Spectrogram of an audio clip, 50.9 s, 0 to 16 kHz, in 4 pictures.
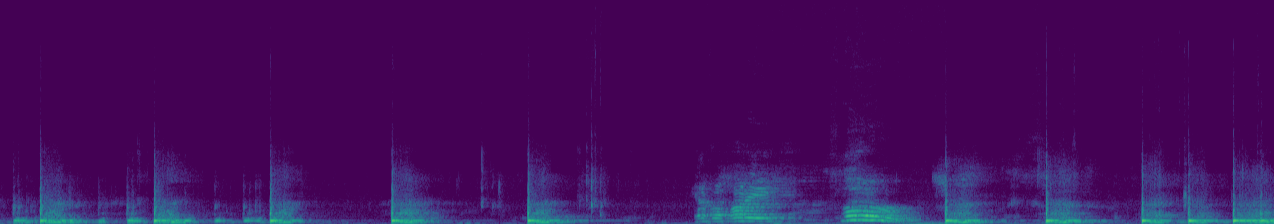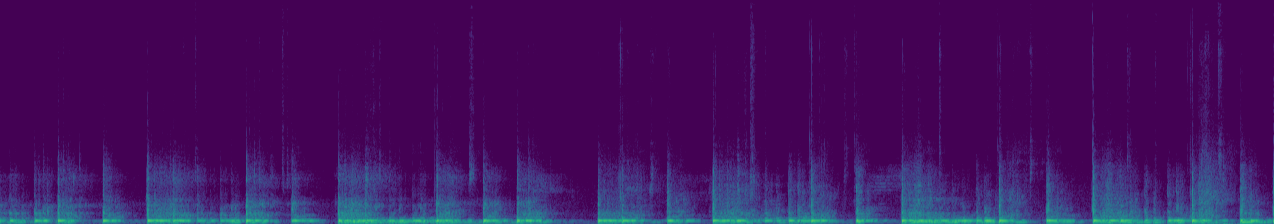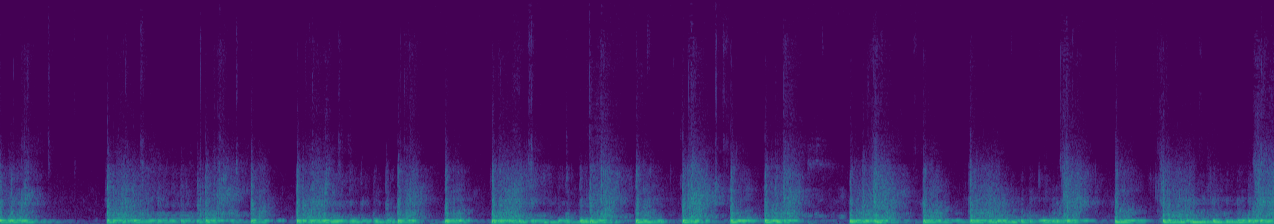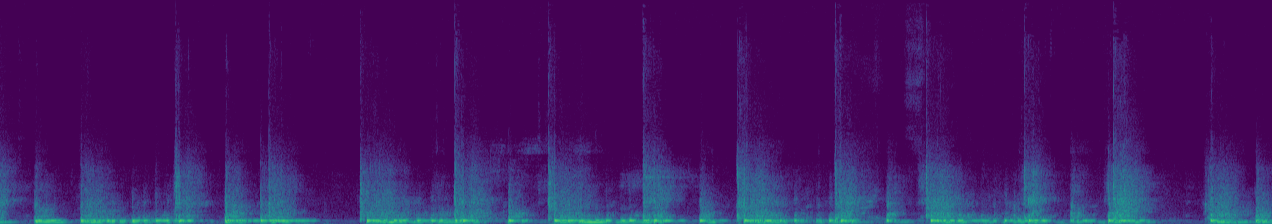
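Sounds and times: military drum rolls: 0:00.0 - 0:03.2, 0:08.5 - 0:50.9.

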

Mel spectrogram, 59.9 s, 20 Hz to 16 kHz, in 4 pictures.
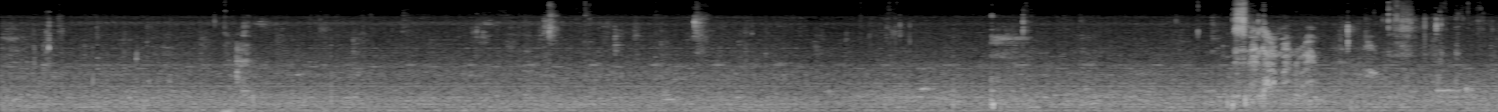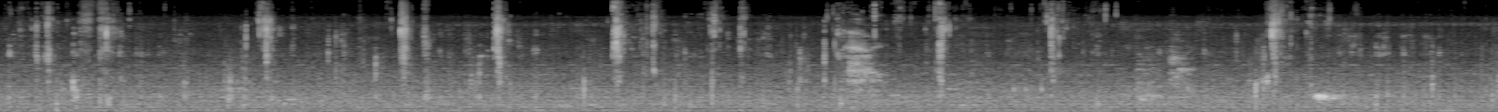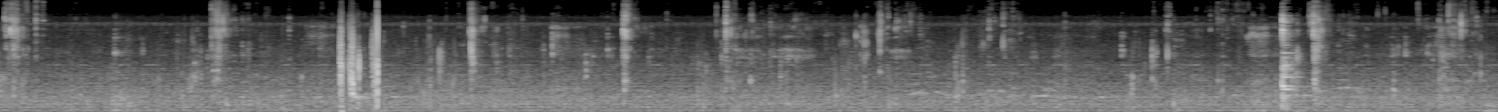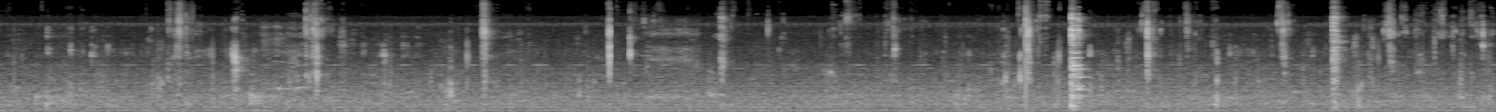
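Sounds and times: wet chewing and slurping: 0:31.1 - 0:32.4, 0:55.0 - 0:59.9.

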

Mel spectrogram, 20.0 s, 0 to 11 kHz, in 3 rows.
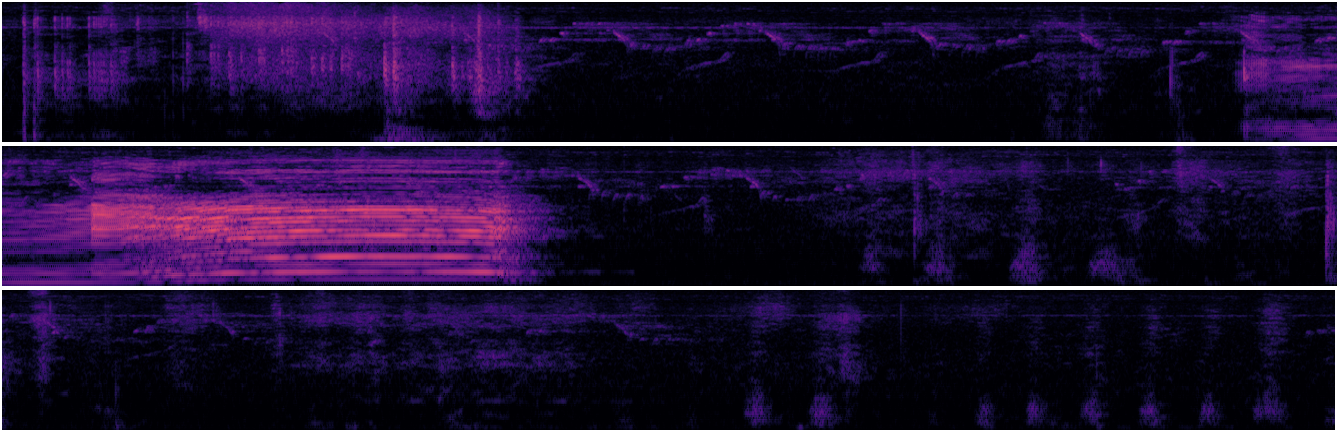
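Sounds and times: cow mooing: 0:06.2 - 0:09.4.

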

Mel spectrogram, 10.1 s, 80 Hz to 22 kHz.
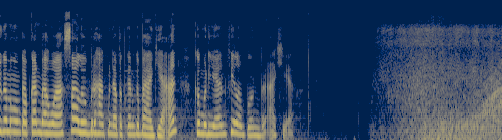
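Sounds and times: rising whoosh: 0:07.4 - 0:10.0.

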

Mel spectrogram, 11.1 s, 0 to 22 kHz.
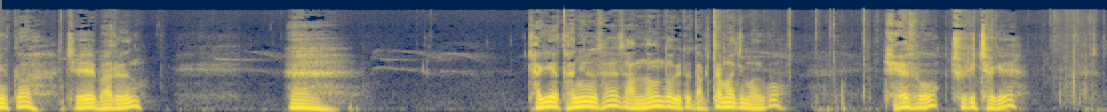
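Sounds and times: man sighing: 0:02.9 - 0:03.6.

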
